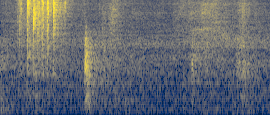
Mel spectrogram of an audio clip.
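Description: Pages of a thick hardcover book being leafed through by hand: a short papery rustle, then a light tap just after half a second, followed by only faint handling.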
